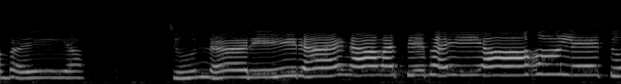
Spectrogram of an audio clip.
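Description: A woman singing solo without accompaniment: a Bhojpuri folk song of the imli ghotai (tamarind-grinding) wedding ritual. She breaks off for a breath about a second in, then carries on in long held phrases.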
